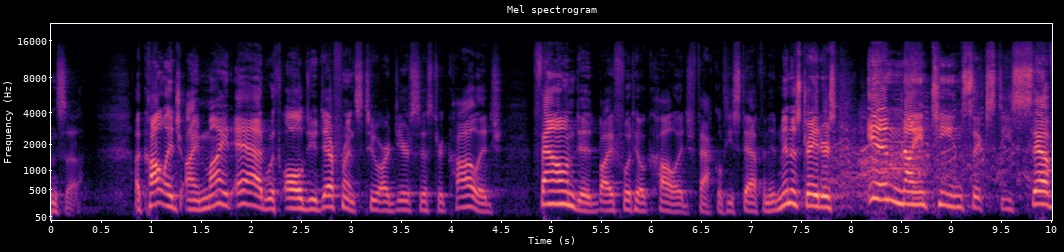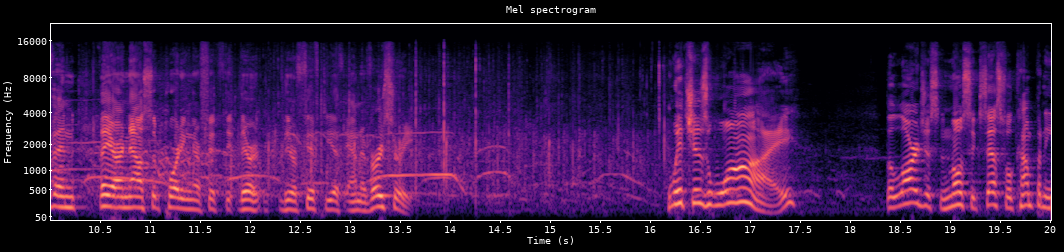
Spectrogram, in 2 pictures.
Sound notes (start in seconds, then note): 7.7 laughter; 14.8 cheering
